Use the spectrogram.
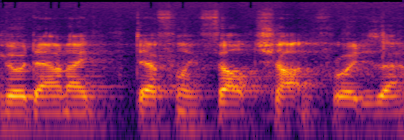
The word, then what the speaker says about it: Schadenfreude: watching the election go down, I definitely felt Schadenfreude. Is that how you say it? Yeah. Schadenfreude? Okay, Schadenfreude.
